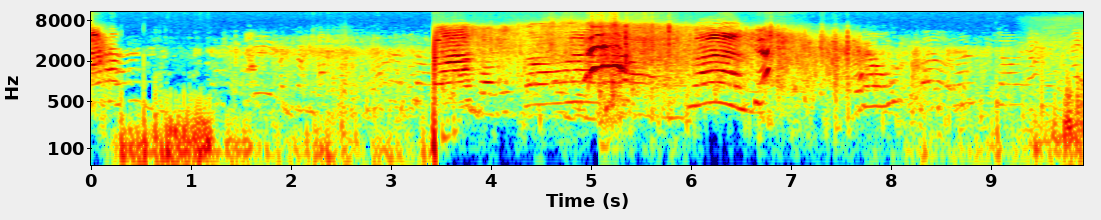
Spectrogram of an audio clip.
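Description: Water splashes as children kick and paddle.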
